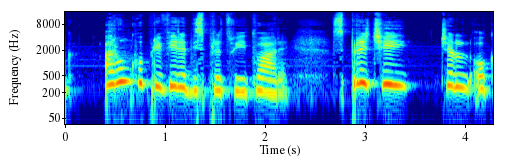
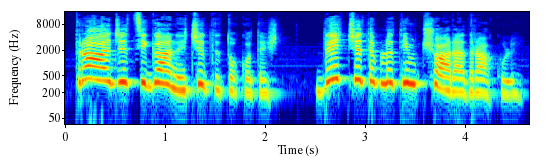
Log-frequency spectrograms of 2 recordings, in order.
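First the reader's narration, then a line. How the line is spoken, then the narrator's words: Young men shouting roughly. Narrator (Romanian): Alți flăcăi strigă boruncitor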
